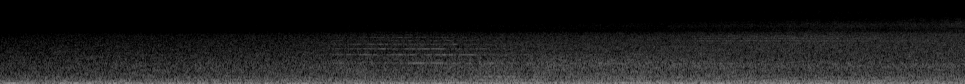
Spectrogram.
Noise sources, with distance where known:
car horn, far

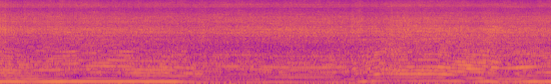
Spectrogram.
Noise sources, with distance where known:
unidentified powered saw, near

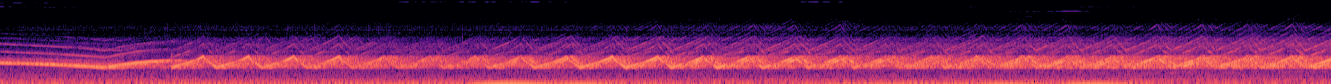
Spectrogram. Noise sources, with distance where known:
siren, near

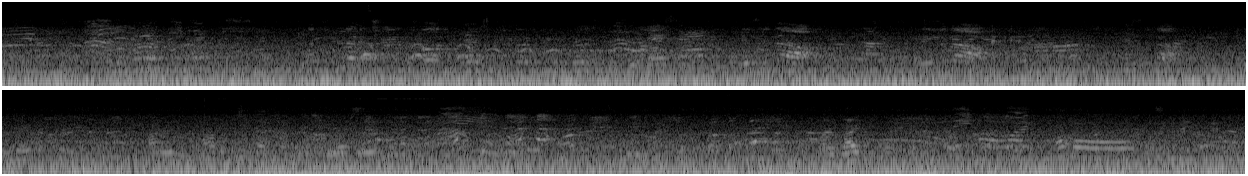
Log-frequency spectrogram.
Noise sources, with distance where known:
person or small group talking

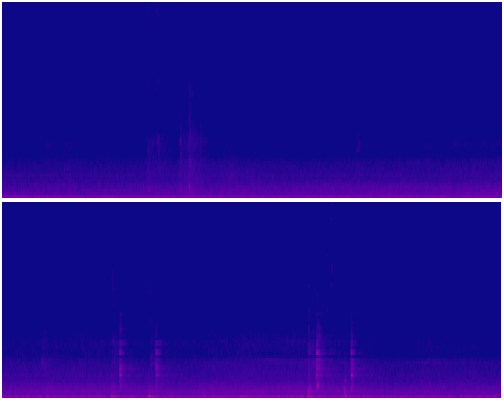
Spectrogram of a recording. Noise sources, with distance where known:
unidentified impact machinery

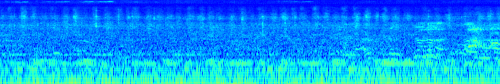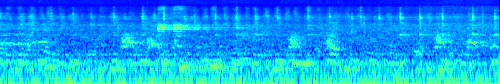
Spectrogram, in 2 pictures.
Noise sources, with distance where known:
music from an unclear source, far
dog barking or whining, near

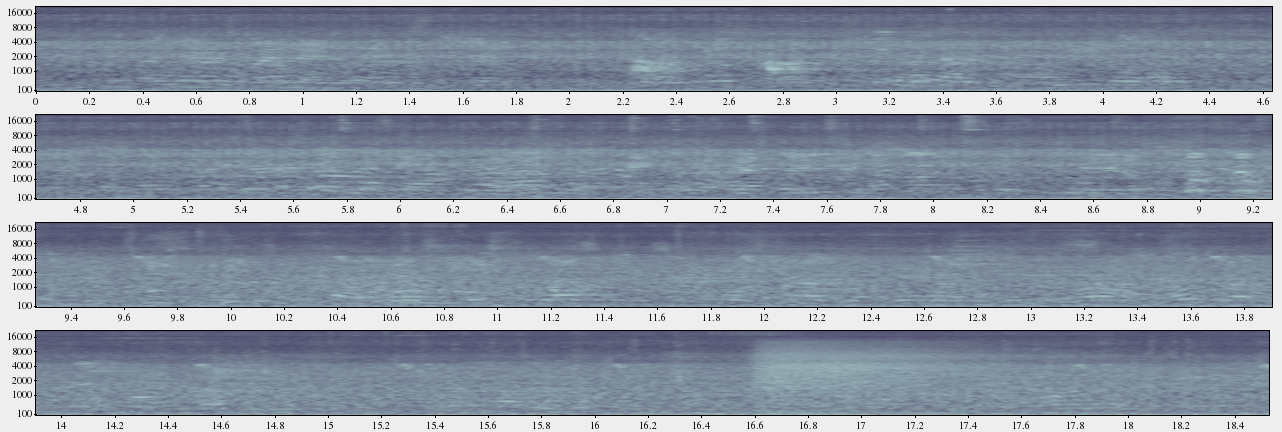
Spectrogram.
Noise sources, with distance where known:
large-sounding engine
person or small group talking

